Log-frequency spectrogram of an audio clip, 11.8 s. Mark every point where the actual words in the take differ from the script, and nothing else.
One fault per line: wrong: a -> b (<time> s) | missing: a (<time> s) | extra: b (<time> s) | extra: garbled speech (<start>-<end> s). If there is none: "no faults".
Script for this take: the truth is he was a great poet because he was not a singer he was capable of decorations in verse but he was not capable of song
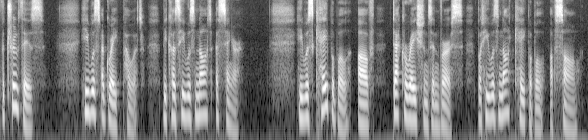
no faults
